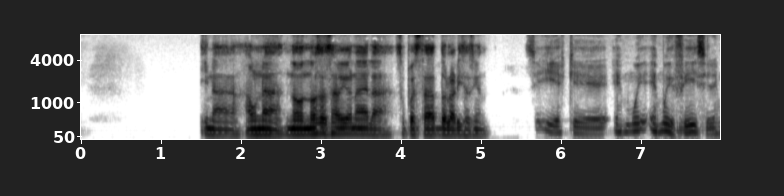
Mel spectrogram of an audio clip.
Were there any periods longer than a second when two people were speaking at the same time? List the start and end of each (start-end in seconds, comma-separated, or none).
none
